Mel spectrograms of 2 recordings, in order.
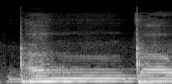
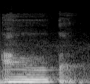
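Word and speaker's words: أنتَ: Anta wa zaujuka anta. Nun mati ketemu ta. Ik ifanya akrab condong ke en anta. Jadi bukan angta.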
